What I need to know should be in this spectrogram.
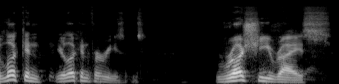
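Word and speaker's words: Rashee Rice: you're looking for reasons rushy rice not RI okay okay you know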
